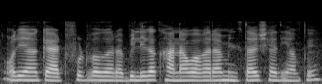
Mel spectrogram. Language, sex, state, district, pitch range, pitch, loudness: Hindi, female, Haryana, Charkhi Dadri, 185-200 Hz, 190 Hz, -17 LUFS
